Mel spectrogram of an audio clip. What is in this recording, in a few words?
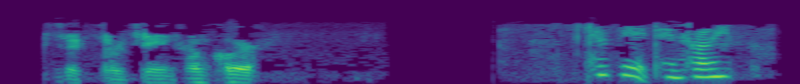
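Police Dispatch, Scanner audio recording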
